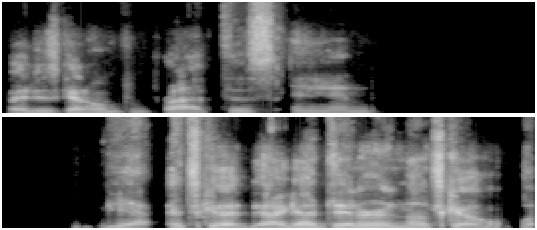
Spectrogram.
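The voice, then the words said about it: Strained, worn-out voice. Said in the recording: “My voice is shot”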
